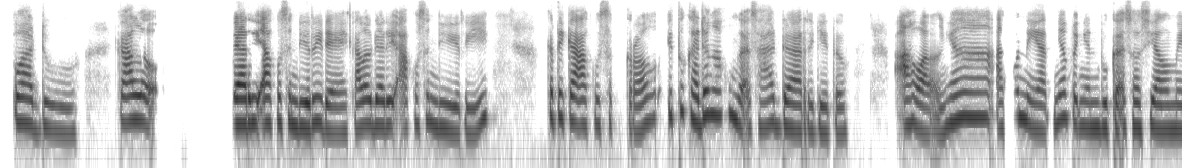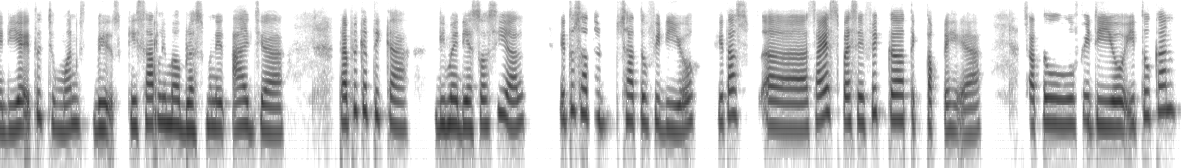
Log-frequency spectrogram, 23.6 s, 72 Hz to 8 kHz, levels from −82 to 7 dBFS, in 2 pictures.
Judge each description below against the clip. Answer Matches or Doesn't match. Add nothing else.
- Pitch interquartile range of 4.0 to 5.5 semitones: Doesn't match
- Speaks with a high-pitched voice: Matches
